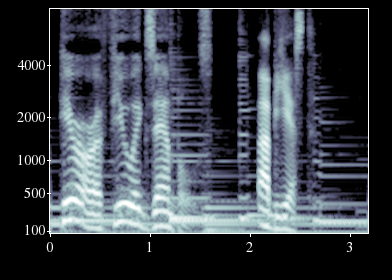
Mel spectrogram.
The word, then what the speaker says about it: Объезд: Объезд, обест, съезд, сест, объятие, обятие, подъезд, подъезд. The hard sign sort of adds a new sound between the letters. The sound is Е.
